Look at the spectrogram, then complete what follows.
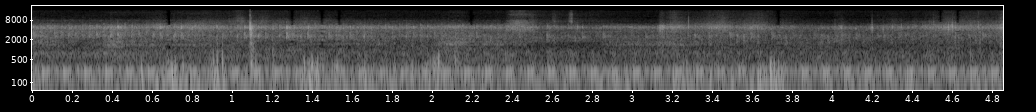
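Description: A sailboat's auxiliary engine idling, a steady low hum with a fast even pulse.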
